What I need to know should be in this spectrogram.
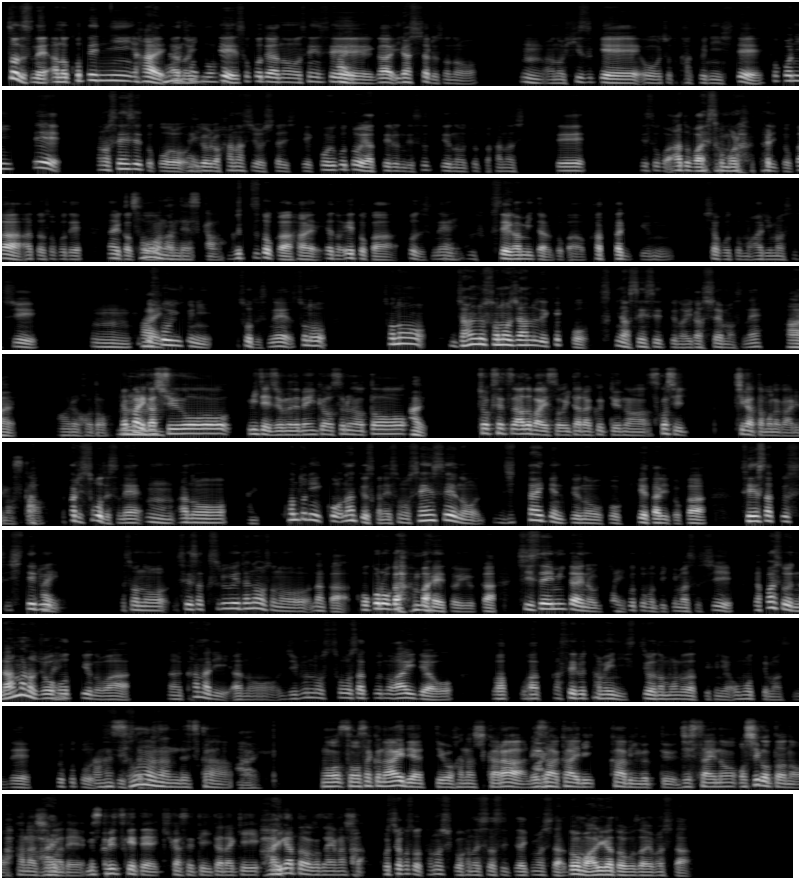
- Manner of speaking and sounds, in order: laughing while speaking: "アドバイスをもらったりとか"; laughing while speaking: "心構えというか"; other background noise
- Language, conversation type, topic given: Japanese, podcast, 創作のアイデアは普段どこから湧いてくる？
